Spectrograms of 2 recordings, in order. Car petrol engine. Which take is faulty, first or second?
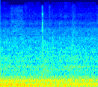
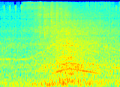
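second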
